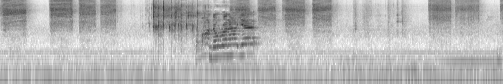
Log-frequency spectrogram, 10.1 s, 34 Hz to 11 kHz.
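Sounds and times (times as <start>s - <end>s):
aerosol spray can hissing: 0.0s - 2.4s, 4.8s - 6.7s, 8.6s - 9.6s.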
